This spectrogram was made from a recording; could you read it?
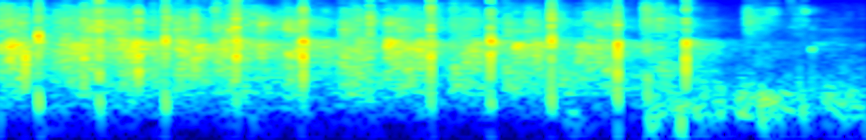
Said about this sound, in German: Also dafür einen Applaus und für die Moderation und für ganz viel Backup.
